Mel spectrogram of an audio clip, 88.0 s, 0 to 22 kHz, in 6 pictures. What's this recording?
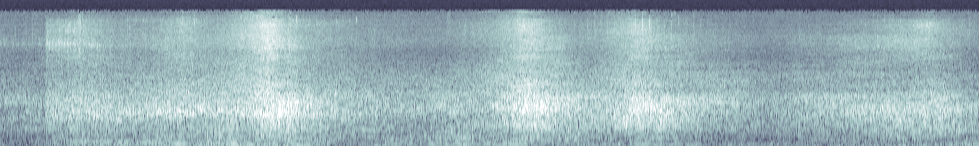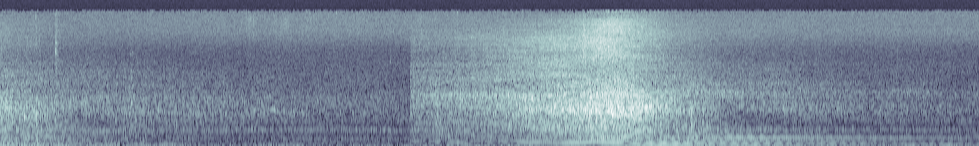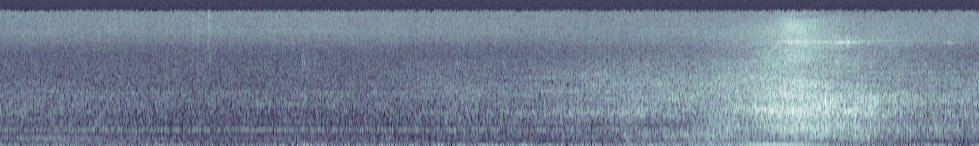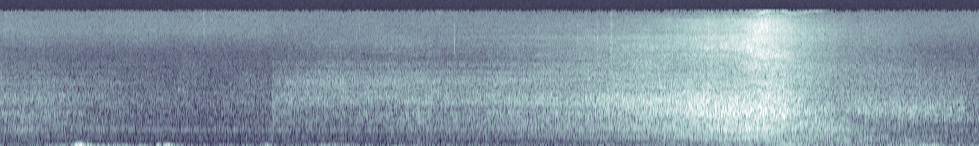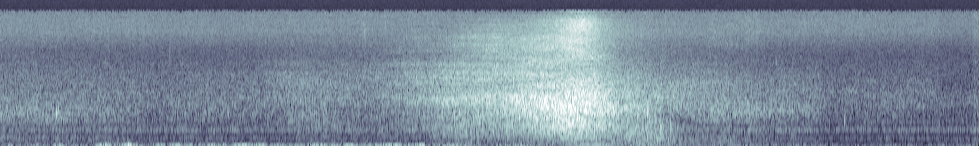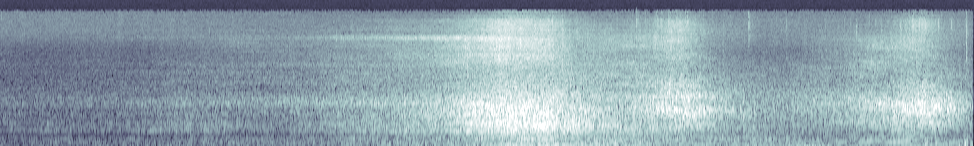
Zoom H5 mid-distance pass-by recording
